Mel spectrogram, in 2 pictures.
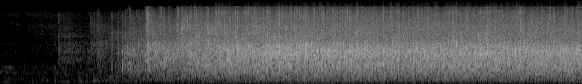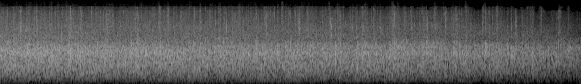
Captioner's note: applause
